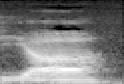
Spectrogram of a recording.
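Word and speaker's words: יה: Now the Yud-Kei Vav-Kei of Keter is pronounced with a ah sound, so it's Yah.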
